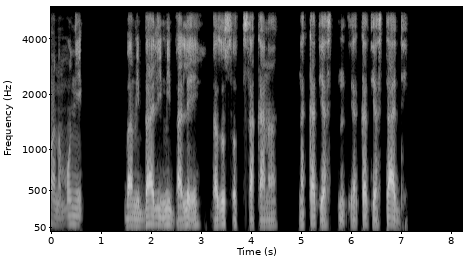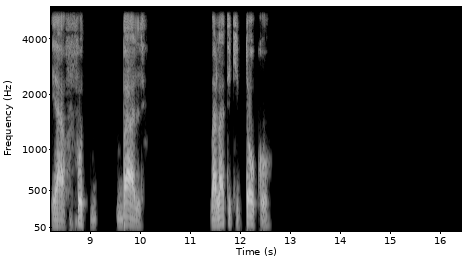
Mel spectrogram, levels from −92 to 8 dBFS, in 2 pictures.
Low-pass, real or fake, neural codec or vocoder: 5.4 kHz; real; none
